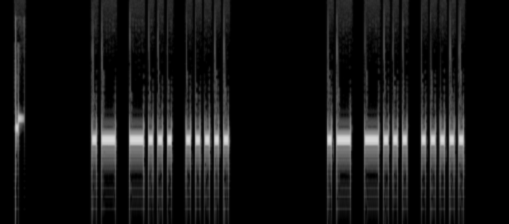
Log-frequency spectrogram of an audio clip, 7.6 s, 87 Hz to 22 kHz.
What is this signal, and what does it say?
Morse code, heard as a keyed tone, about 17 wpm, 700 Hz. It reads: AB5 AB5
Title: USA Call Sign Prefixes - Repeated 2x - 17wpm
